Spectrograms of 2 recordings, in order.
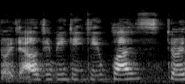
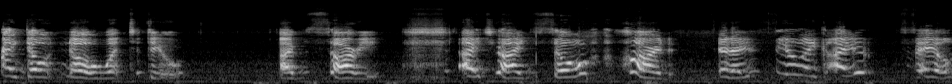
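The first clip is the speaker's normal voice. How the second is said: crying, speaking much slower; 6 semitones higher, 4 dB louder than usual. Worried for many people and not knowing what to do, crying. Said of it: "ever actually seen me cry".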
